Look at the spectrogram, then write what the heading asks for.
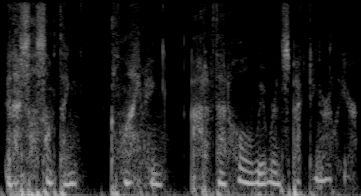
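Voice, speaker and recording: A man telling a spooky first-person story in a soft, breathy ASMR style, often near a whisper, in deliberate short phrases with pauses. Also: mid-range voice, no echo, studio quality. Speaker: podcast storyteller.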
